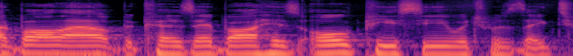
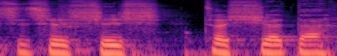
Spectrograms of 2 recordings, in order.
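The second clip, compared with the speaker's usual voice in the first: Argentinian Spanish accent with a run of heavy sh sounds. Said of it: "It's like an Argentinian thing".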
